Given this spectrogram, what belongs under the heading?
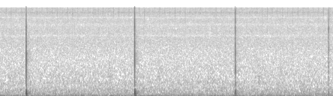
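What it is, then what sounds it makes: Paperback book. An orange paperback novel of solid paper rests on a blanket and is tapped and lightly scratched with nails and fingertips. Four quiet, slow, widely spaced taps stand out over a soft hiss, each a short, dull low knock with a brief bright click that dies away almost at once.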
